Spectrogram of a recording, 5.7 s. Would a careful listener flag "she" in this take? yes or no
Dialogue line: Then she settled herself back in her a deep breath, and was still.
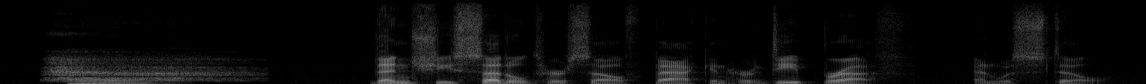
no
